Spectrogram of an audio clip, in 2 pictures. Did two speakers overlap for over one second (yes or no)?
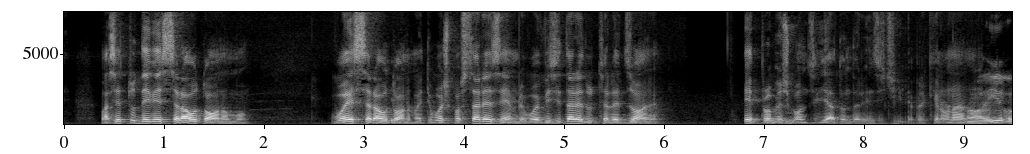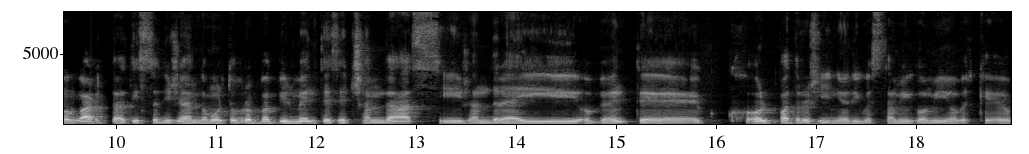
no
